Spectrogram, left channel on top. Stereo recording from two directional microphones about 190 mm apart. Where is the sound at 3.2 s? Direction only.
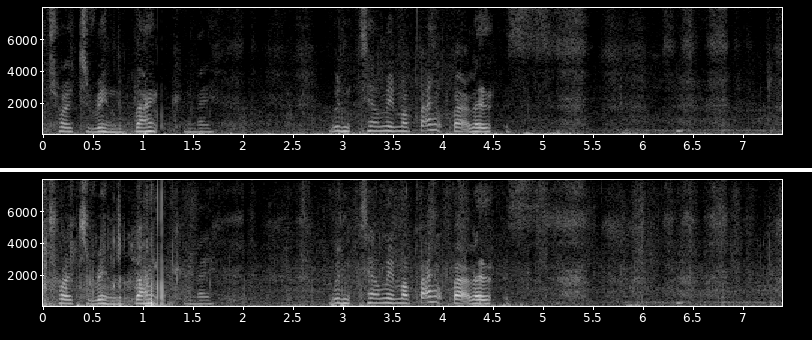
35° left (ahead or behind).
